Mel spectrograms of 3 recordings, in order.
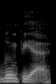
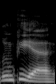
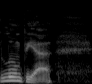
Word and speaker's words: lumpia: lumpia factory and they they pronounce it lumpia not lumpia it's lumpia and at the lumpia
